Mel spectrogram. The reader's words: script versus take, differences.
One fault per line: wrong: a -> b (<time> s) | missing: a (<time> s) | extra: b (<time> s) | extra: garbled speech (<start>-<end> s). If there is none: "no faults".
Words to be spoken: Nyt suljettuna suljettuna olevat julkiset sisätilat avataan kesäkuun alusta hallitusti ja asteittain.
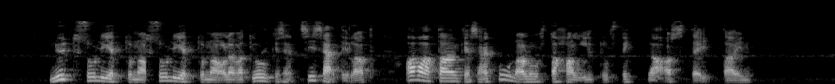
no faults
